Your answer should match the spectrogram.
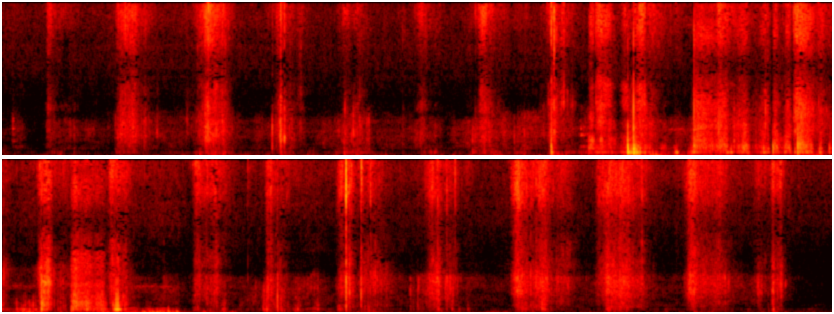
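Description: Footsteps crunching and rustling through dry cut grass and brush, a step roughly every second. The steps get louder about a third of the way in for a few seconds, with a held low hum under them, then go back to lighter steps.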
